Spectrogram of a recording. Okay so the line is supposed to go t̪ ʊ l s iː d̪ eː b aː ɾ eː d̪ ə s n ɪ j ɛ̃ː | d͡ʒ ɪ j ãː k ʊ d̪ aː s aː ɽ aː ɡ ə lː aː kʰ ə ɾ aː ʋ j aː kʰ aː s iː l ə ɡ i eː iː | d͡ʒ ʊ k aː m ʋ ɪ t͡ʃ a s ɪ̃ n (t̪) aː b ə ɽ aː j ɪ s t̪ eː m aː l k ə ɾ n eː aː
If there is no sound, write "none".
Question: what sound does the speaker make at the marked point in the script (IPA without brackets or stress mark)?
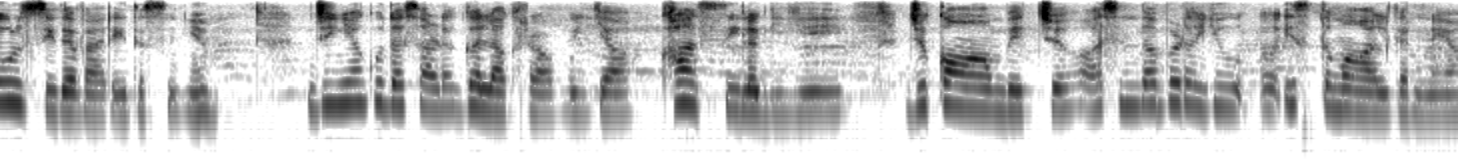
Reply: d̪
